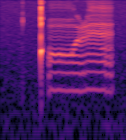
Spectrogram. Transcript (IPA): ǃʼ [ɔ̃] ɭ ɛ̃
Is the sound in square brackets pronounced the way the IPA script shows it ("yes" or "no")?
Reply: yes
